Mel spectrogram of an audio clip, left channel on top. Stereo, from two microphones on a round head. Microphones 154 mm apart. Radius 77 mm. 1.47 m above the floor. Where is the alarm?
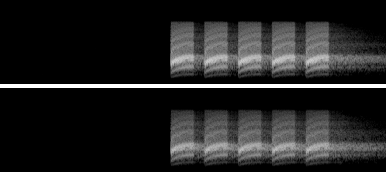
25° left (ahead or behind), 0.8 m.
